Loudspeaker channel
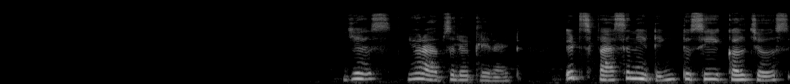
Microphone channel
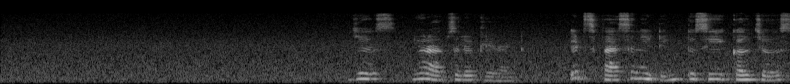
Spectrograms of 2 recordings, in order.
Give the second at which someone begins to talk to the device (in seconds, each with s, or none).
none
